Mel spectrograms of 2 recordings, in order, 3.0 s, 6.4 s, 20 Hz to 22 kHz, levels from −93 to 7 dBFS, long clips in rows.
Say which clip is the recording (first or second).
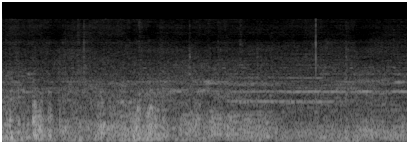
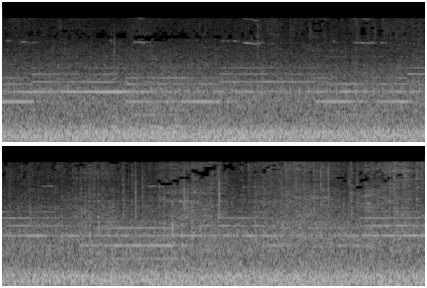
second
